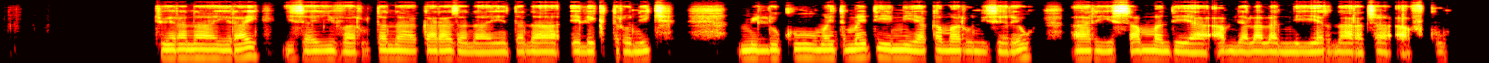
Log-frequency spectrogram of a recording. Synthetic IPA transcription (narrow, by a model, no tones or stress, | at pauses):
t̪ueɾanəiɾʔajizajivaɾṵt̪anəkaɾazanəent̪anəelekt̪ɾonikʲə̥ | milukʰumajnt̪imajnt̪iniakamaɾuniziɾewaɾisamimand̪eəa̰minalalanːieɾinaɾʔaʈ͡ʂəʔa̰v̥u̥ku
